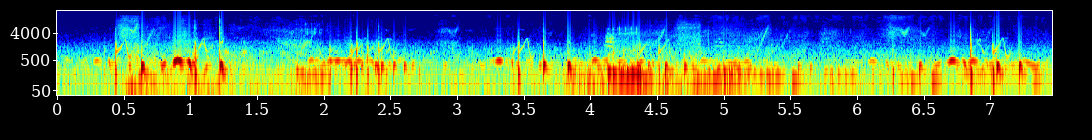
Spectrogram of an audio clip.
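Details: Greater Sage-Grouse males displaying on a lek at dawn in spring amid late snow in western North American sagebrush, competing for females: hollow, bubbly pops and gurgling, swooping notes in quick overlapping bursts every second or so.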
